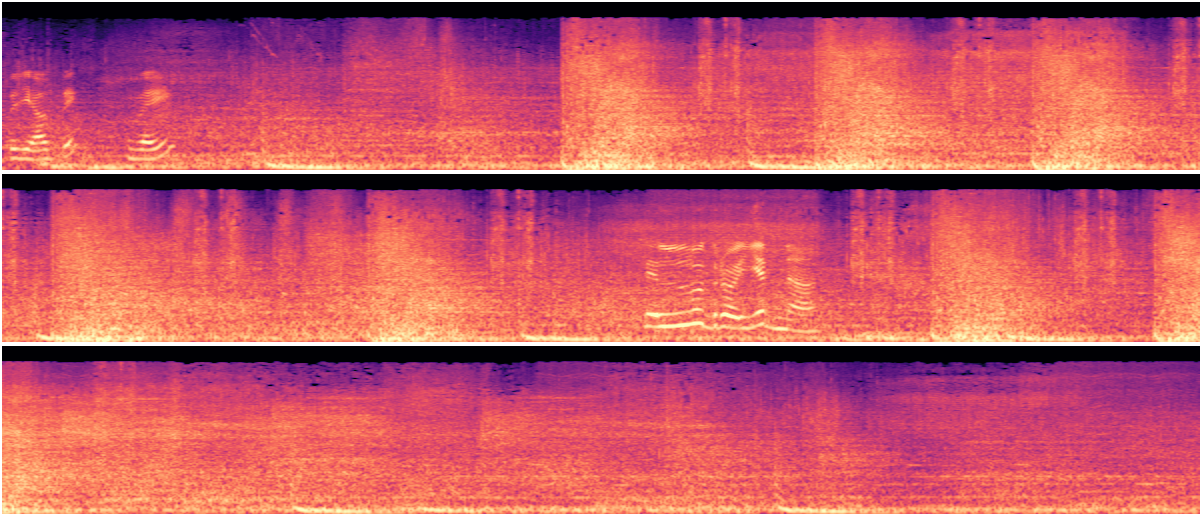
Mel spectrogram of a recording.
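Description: A young woman speaks into a microphone with animation.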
